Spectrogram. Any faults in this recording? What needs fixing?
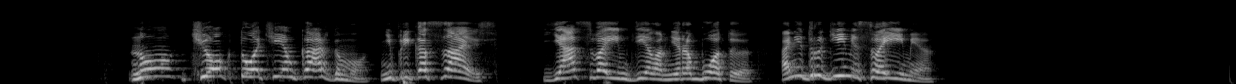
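From 0.0 to 3.5 s, de-emphasis was applied wrongly: a treble-cutting filter meant to reverse pre-emphasis hit speech that had none or was applied twice, tilting the response down to about 13 dB lower at 10 kHz than at 1 kHz. The speech there sounds dull and muffled. Prevent it by checking each source's emphasis flag before enabling a de-emphasis stage.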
